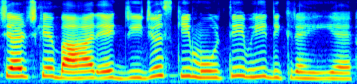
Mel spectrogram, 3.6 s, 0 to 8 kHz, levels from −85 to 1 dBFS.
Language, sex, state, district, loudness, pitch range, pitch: Hindi, female, Jharkhand, Palamu, -17 LUFS, 225-290 Hz, 240 Hz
